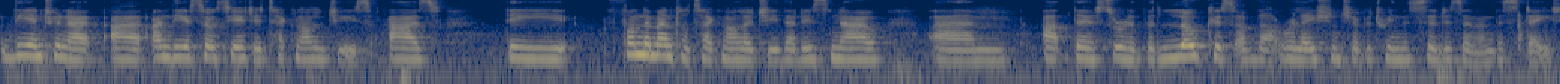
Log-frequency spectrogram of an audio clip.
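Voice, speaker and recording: Speech comes in an Irish accent. It moves at a fairly quick pace. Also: woman. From Ireland. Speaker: policy advocate. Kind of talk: talk to an audience. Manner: hesitant, many fillers.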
